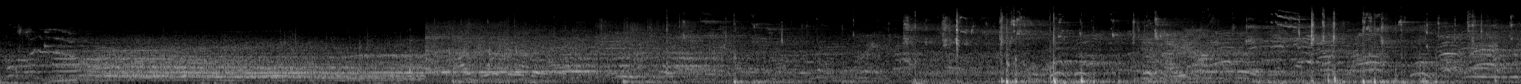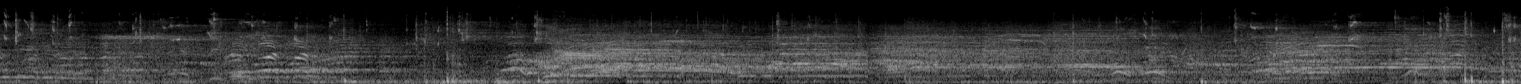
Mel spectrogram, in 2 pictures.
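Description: Indoor volleyball play: players shouting and calling to each other throughout, with sharp slaps of the ball being hit and bouncing, the loudest of them around nine to twelve seconds in, all echoing in a large gymnasium.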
